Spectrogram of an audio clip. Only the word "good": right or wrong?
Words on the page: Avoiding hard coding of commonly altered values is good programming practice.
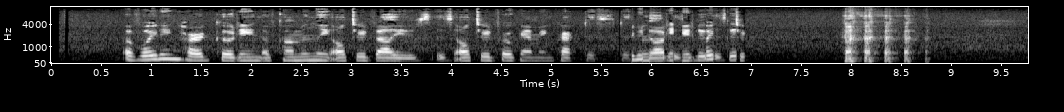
wrong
